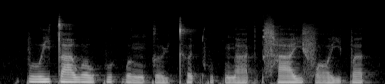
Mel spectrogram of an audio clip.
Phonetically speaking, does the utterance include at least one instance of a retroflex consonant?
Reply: no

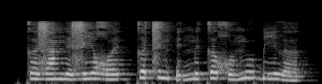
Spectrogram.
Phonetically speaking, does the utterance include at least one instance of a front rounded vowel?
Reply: no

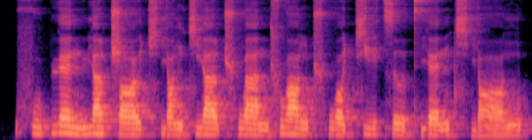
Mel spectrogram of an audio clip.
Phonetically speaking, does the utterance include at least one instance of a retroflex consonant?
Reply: yes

